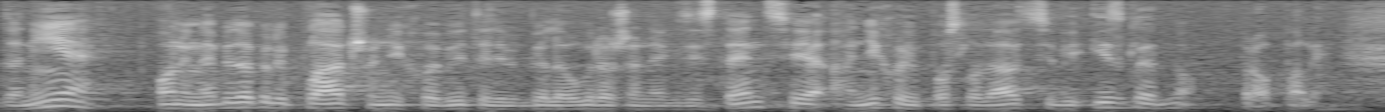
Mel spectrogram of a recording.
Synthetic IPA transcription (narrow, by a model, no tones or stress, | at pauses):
d̪anije̞ | o̞nine̞bid̪o̞biliplˠaːt͡ʃuɲixo̞ʋebiːt̪e̞ʎibibiːle̞uɡɾo̞ʒe̞neːɡzist̪e̞nt̪sije̞ʔaɲixo̞ʋipo̞slˠod̪aːʋt̪sibiʔizɡle̞d̪no̞ | pɾʔo̞pali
